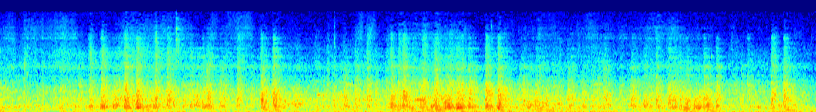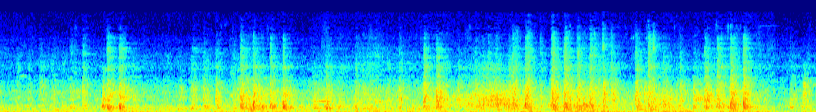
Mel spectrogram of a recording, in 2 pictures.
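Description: JR Special Rapid electric train running at speed, heard from inside the carriage: a steady rumble of the running gear, with the wheels clacking now and then over rail joints.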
